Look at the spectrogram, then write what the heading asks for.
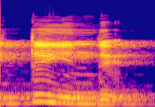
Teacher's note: இத்து இந்து இவ்விரண்டெழுத்தும் நாவின் நுனி மேல்வாய்ப்பல்லின் அடிப்பகுதியை தொடுவதால் பிறக்கின்றன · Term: இணை எழுத்துக்கள்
